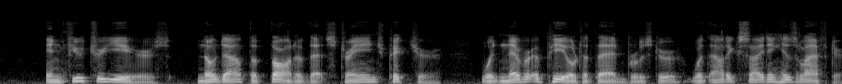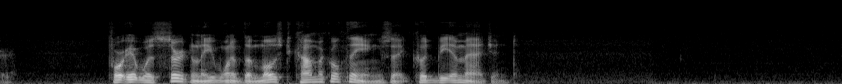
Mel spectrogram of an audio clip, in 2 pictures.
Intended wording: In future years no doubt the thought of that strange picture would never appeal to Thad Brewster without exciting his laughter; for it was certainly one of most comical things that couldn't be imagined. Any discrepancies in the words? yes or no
yes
